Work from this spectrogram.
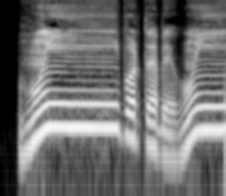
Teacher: এখানে তানবিনের পরে ইয়া এসছে, এই যে তানবিনের পরে দু পেশের তানবিন, এই তানবিনের পরে ইয়া এসছে, তাহলে তানবিনকে ইয়ার সাথে মিলিয়ে একালিফ গণনা করে পড়তে হবে। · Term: ঈদগামে নাকিস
